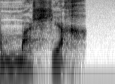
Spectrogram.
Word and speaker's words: Mashiach: Der Begriff Messias, der steht im Grundtext, da steht der Name Mashiach. Das ist die hebräische Aussprache Messias ist einfach nur eine sprachliche Anpassung ans Griechische.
